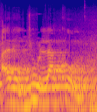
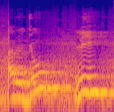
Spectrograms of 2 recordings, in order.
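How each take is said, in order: First: The vowel after 'arjul' is 'a'. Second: The vowel after 'arjul' is 'i'. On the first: The feet must be washed. "Tengok baris atas ni" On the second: The feet need only be wiped. "dibaca baris bawah"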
